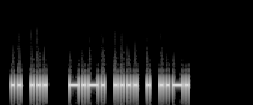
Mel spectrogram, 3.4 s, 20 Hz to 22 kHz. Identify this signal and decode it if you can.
Morse code, heard as a keyed tone, about 38 wpm, spaced as for 33 wpm, 700 Hz. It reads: IS CHEF
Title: Speed-Racing Common QSO Phrases - 28wpm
